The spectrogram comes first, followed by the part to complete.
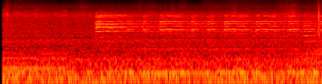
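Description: Steady low rumble of a moving vehicle heard from on board. About a second in, a set of high steady tones comes in over it.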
